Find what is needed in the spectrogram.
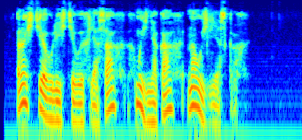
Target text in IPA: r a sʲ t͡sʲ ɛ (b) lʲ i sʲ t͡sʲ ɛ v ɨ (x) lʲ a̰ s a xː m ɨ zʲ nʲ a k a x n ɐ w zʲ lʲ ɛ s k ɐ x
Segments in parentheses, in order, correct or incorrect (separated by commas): incorrect, correct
